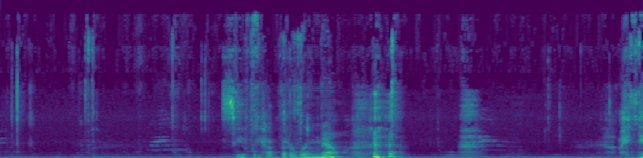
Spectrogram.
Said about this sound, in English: you hear Lily meowing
